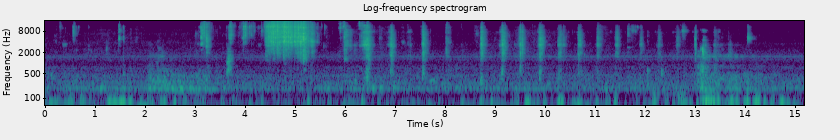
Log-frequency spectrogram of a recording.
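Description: Eating a deep-fried Vietnamese spring roll (chả giò): a loud crunchy bite about four seconds in, then a long run of small crisp crunches as it is chewed.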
